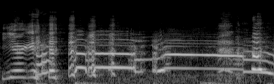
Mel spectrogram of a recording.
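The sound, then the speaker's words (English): A toy chicken hanging on a wall lets out a loud mechanical rooster crow, several drawn-out, buzzy cock-a-doodle-doo notes in a row, heard alone without any talking. “And a chicken hanging on the wall.”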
